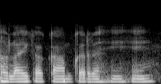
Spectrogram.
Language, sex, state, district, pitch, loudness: Hindi, male, Arunachal Pradesh, Lower Dibang Valley, 130 Hz, -15 LUFS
